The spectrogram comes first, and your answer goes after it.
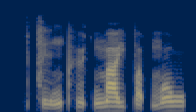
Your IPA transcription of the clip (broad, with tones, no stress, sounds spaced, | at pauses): t͡s iː˨˥ ŋ pʰ yː˧ t̚ m aː˥ j p ɐ˨ p̚ m o˥ w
